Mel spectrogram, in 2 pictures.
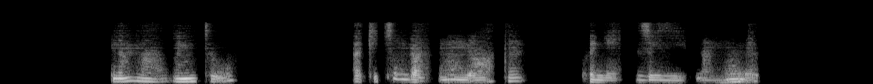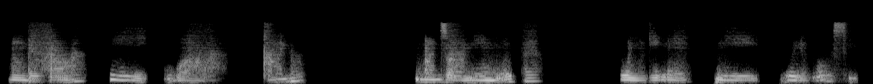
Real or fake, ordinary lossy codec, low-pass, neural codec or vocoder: fake; MP3, 48 kbps; 7.2 kHz; codec, 44.1 kHz, 0.9 kbps, DAC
